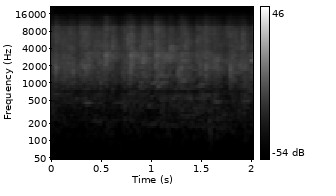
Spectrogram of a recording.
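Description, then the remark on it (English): An audience applauds team number nine, the only team to get the answer right, in a steady, dense wash of clapping that holds at an even level for about two seconds, with some crowd noise blended in. “Team number nine, round of applause.”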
